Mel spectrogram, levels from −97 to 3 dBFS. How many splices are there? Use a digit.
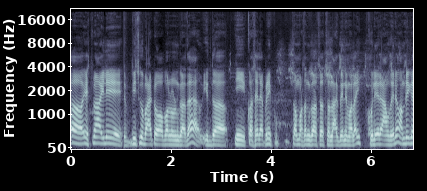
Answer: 3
